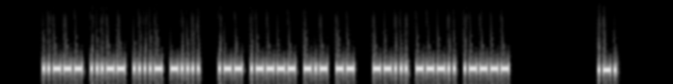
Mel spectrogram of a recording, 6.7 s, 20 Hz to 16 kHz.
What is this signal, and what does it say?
Morse code, heard as a keyed tone, about 46 wpm, 700 Hz. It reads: 2346 W1KM 781 R
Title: Worked All Europe DX Contest - QTC Exchange - 45wpm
